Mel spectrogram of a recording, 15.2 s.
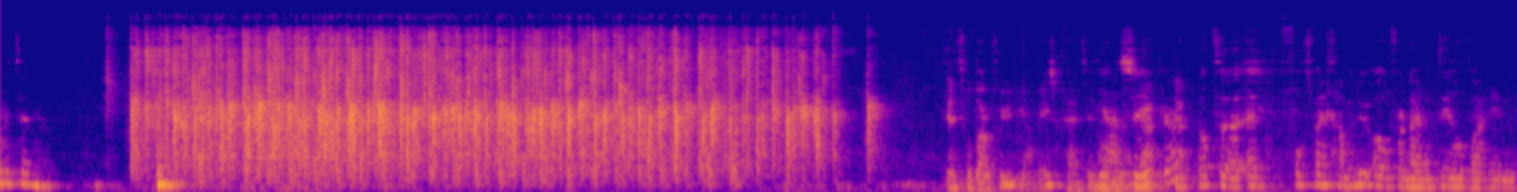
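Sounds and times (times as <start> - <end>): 
speech: 0.0 - 2.0, 9.5 - 15.1
sustained applause from a crowd: 1.1 - 8.9.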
